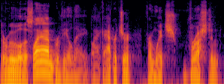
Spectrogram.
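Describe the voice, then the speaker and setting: A man giving a deliberate, theatrical dramatic reading of a horror story as narrator, swelling on some words and dropping hushed on others. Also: low voice, wildly swooping pitch, gravelly, a little hiss or hum. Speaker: narrator, amateur story reader.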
